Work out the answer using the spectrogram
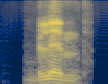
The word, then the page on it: blimp: British English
